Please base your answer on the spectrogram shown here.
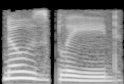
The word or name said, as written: nosebleed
